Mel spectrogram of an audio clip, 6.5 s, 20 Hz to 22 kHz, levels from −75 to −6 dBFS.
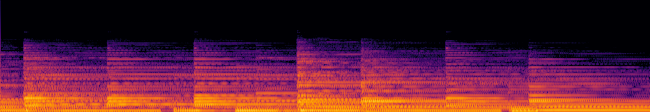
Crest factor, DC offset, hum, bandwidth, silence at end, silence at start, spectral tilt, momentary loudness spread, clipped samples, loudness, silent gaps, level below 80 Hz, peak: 14 dB; under 0.1%; none; 5.4 kHz; 0 s; 0 s; -10 dB/octave; 4 LU; under 0.1%; -21 LUFS; none; -30 dBFS; -6 dBFS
